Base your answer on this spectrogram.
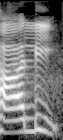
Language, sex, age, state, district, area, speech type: Marathi, female, 18-30, Maharashtra, Solapur, urban, read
